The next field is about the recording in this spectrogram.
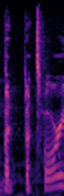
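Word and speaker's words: Báthory: with Elizabeth Bori is called, you keep saying Bator. Is that correct? It is the correct pronunciation.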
